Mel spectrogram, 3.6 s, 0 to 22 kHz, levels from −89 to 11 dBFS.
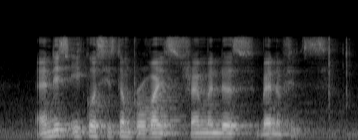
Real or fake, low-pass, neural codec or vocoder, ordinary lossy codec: real; 7.2 kHz; none; none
